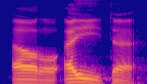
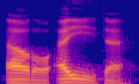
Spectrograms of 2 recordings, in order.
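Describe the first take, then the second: No difference in how they are said.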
